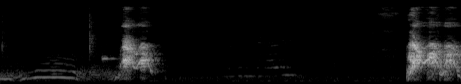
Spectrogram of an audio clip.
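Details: Buddy, a small puppy, barks at an oversized dog bone he has just been given; a soft human voice first, then two short sharp barks separated by a pause of almost three seconds.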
